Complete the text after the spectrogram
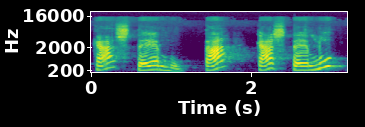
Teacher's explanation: Castelo, escrevemos com O, mas ela tem o som de U, tá? E não colocamos o U porque é uma sílaba fraca.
